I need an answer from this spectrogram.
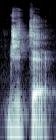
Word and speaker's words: jitte: consonant, the doubling of the T at the end indicates that there is a bit of a break. Jitte. If the romanization of the Japanese was J-I-T-E, jitte. But jitte is a more accurate pronunciation.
